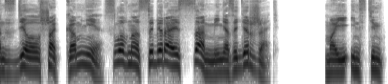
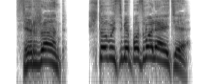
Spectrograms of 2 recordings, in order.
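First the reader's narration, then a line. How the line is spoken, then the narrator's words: Lieutenant exclaiming. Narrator (Russian): воскликнул лейтенант Петров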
